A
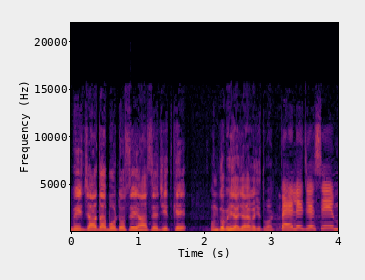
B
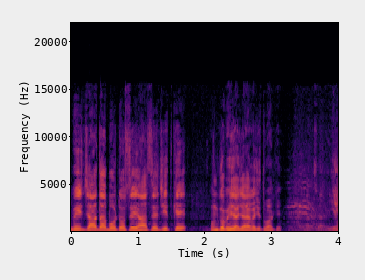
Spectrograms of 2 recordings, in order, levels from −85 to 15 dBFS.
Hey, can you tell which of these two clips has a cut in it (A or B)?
A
